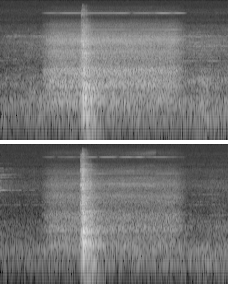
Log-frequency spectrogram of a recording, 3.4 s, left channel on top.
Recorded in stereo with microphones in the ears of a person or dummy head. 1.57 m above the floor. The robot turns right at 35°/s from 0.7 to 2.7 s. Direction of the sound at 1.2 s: 45° right (ahead or behind).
